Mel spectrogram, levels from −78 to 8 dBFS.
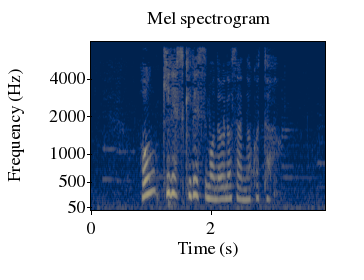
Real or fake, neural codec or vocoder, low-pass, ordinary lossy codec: real; none; 7.2 kHz; none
